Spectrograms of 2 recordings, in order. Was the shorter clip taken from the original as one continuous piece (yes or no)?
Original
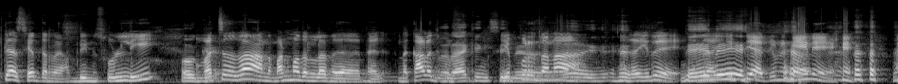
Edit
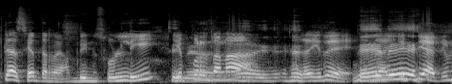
no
